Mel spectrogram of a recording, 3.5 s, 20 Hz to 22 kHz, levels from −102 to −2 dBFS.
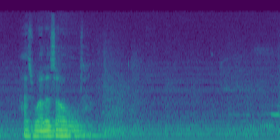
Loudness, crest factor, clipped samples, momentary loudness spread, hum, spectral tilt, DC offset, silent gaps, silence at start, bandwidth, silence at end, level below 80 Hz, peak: -35 LUFS; 18 dB; under 0.1%; 23 LU; none; -7.5 dB/octave; under 0.1%; none; 0 s; 16 kHz; 0 s; -62 dBFS; -20 dBFS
